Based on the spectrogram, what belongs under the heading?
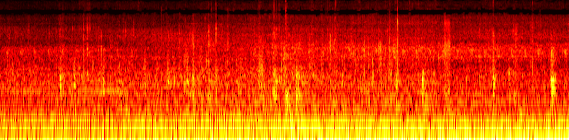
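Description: Rain pattering, with scattered drops ticking sharply on a hard surface, over a low steady hum.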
